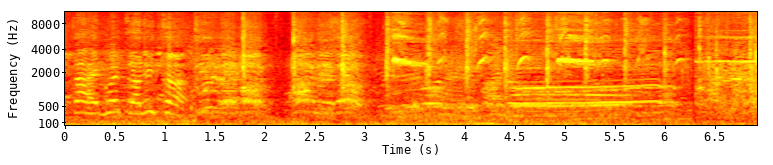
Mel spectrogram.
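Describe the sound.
About 200 people protesting against the amnesty chant slogans in unison outside the PSOE provincial headquarters in Seville, loud and continuous, with rising and falling shouted phrases and a few whistles cutting through the dense roar of many voices.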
